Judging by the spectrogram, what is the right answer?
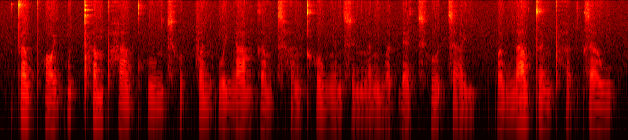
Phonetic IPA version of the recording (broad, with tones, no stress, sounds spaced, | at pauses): t̪ ɐ˧ w pʰ ɔː˨˥ j kʷ ɐ˧ t̚ pʰ ɐ˧ m pʰ aː˨˩ w kʰ uː˨ ŋ t͡sʰ ʊ˧ k̚ f ɐ˨ n kʷ ɐ˧ j ŋ aː˧ m k ɐ˨ m t͡sʰ ɐ˨˧ ŋ kʰ o˧ w ŋ ɐ˨˩ n s ɵ˨˩ n l ɐ˧ ŋ w ɐ˨˥ k̚ ɛː˨˩ t͡sʰ uː˥ t̚ s ɐ˨ j | p ɐ˨ w n̪ aː˥ w t̪ ɵ˨˧ n pʰ ɐ˨˥ k̚ t͡s ɐ˧ w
